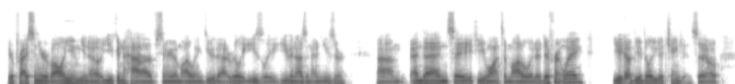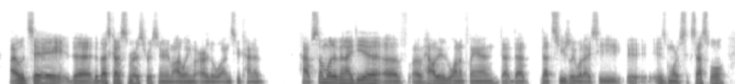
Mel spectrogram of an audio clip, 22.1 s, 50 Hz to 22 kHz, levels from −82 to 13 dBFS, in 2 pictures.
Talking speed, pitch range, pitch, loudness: 220 wpm, 100-115 Hz, 105 Hz, -27 LUFS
